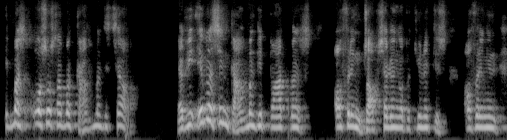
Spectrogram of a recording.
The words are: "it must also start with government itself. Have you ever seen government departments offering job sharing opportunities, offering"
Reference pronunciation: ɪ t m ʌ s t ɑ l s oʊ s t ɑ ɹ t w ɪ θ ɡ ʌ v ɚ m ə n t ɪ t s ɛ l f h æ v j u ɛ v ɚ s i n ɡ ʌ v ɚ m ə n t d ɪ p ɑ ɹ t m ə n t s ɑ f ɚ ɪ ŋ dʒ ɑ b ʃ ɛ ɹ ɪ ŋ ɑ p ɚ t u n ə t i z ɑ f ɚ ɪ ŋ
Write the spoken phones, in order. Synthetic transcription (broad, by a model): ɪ t m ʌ s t ɑ l s oʊ s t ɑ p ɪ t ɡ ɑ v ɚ m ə n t ɪ t s ɛ l f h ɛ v j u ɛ v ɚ s i n ɡ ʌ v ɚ m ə n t d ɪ p ɑ t m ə n t s ɑ f ɚ ɪ ŋ dʒ ɑ b s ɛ l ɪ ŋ ɑ p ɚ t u n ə t i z ɑ f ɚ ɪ ŋ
